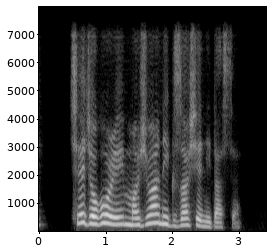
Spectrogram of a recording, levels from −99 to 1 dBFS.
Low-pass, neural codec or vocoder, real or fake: 7.2 kHz; codec, 16 kHz, about 1 kbps, DyCAST, with the encoder's durations; fake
